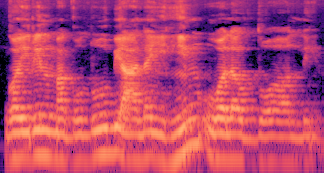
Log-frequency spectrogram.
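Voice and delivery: slow, measured Quranic recitation. Shown as a demonstration. Teacher reciting an example verse to students, slow chant. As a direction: recite the verse slowly with clear tajweed. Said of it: "উদাহরণে দেখিয়ে দিলাম".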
